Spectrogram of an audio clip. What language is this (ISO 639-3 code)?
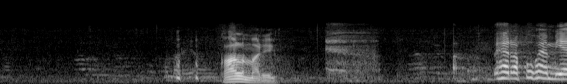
fin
